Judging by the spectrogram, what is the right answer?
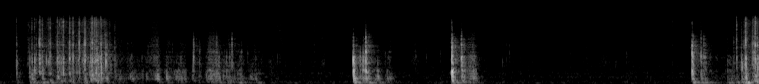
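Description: Tarot deck being shuffled by hand: a rapid crackle of cards slipping past each other for a couple of seconds, then two short sharp card snaps about a second apart, and the shuffling starting again near the end.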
